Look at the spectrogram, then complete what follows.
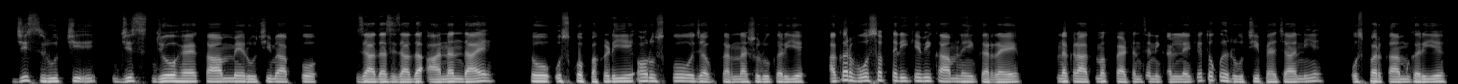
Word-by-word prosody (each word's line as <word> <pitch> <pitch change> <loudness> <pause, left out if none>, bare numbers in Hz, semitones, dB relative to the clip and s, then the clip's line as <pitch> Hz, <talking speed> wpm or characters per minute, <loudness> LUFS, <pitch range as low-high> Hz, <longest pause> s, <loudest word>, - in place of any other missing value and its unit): जिस 170 +5 -3
रुचि 140 +1 0 0.2
जिस 145 +5 -3
जो 140 +2 +5
है, 135 -1 +5
काम 135 -1 +2
में, 140 -1 +2
रुचि 130 +1 -1
में 130 0 +1
आपको 125 0 -2 0.4
ज़्यादा 125 0 +3
से 120 0 -2
ज़्यादा 120 +2 +3 0.2
आनंद 130 +2 +2
आए, 145 +5 +3 0.4
तो 140 -1 +6
उसको 145 +1 +1
पकड़िए 135 +3 +1
और 160 0 +3
उसको 150 +1 0
जब 130 -2 -1
करना 125 0 0
शुरू 125 +1 0
करिए। 125 +1 0 0.3
अगर 170 +8 +2
वो 170 0 +1
सब 190 +2 -2
तरीके 160 -1 -1
भी 160 0 +1
काम 135 0 +1
नहीं 130 -1 0
कर 120 - +1
रहे, 115 +2 +2 0.4
नकारात्मक 130 -1 +1
पैटर्न 125 -1 -1
से 130 +1 -7
निकलने 125 0 -2
के, 165 +7 -6
तो 190 - -2
कोई 175 -3 0
रुचि 125 0 -1
पहचानिए, 125 +5 -2 0.3
उस 125 -2 -3
पर 135 -2 +4
काम 125 -1 0
करिए। 125 +2 +2
130 Hz, 190 wpm, -23 LUFS, 125-145 Hz, 0.4 s, तो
